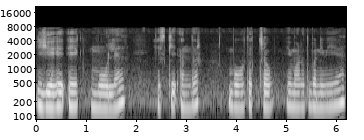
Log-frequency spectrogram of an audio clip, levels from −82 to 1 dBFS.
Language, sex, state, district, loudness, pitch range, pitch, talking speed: Hindi, male, Uttar Pradesh, Saharanpur, -17 LUFS, 150-165 Hz, 155 Hz, 115 wpm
